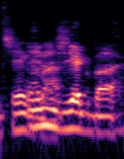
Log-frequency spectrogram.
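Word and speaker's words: Njigba: Jackson Smith in Jigba. Sorry, that name just the the way the letters are set up, it just makes it sound like it should be something else, but apparently that's how you pronounce it.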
